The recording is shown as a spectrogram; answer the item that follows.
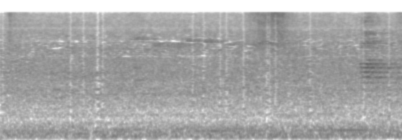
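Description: Steady low rumble of city road traffic, with a brief high-pitched chirp near the end.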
